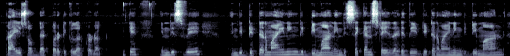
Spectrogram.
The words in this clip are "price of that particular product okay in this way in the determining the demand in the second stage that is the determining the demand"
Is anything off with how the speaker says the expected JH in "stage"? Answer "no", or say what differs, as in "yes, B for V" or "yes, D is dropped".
no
